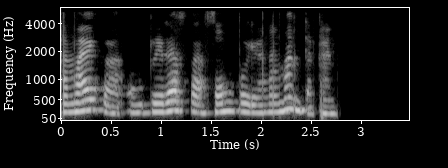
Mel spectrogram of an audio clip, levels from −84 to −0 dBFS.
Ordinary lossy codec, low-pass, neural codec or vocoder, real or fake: MP3, 48 kbps; 5.4 kHz; codec, 16 kHz, 4 kbps, X-Codec, HuBERT features, trained on general audio; fake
